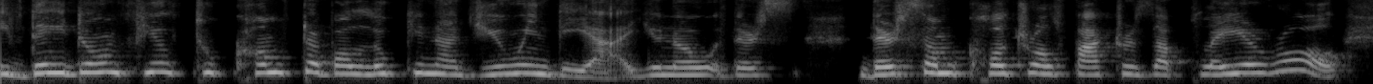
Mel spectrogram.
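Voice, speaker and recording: A woman with a high pitch speaks with a non-native accent. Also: quiet background. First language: not English. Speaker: psychologist presenting to health providers. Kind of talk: lecture.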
